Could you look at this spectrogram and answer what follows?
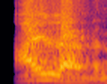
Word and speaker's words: island: Island not land. S is silent here.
